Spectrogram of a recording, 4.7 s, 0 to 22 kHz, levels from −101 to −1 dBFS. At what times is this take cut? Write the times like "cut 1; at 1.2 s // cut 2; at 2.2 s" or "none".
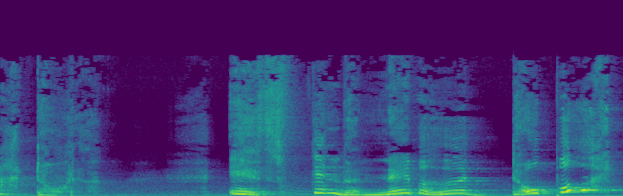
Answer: cut 1; at 2.1 s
